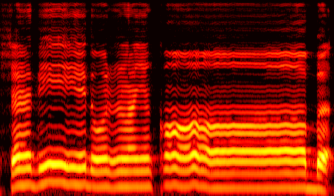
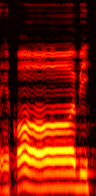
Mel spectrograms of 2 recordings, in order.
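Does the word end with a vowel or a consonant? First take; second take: consonant; vowel. First: The word ends on a bare consonant. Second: The word ends with an extra i vowel. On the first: The speaker calls it right. "kalau berhenti dia akan menjadi sukun" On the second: The speaker calls it wrong. "Jangan iqabi ya"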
